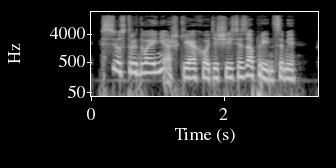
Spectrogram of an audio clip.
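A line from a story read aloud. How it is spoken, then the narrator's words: Chuckle. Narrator (Russian): хохотнул кот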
